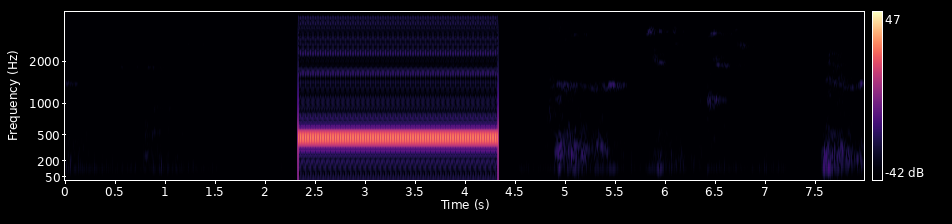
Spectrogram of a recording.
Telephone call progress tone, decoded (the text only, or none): ringback tone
